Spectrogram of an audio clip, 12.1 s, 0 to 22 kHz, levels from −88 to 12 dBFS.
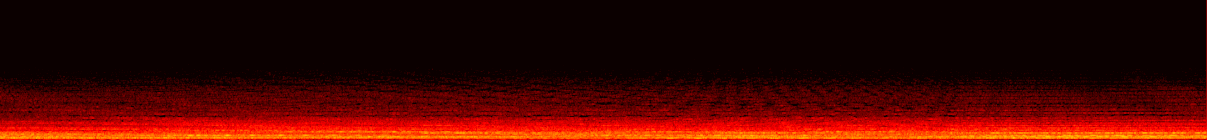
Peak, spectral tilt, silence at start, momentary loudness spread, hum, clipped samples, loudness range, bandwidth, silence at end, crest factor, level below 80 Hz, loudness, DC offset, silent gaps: -16 dBFS; -2.5 dB/octave; 0 s; 5 LU; none; under 0.1%; 2 LU; 10 kHz; 0 s; 14 dB; under -90 dBFS; -30 LUFS; under 0.1%; none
